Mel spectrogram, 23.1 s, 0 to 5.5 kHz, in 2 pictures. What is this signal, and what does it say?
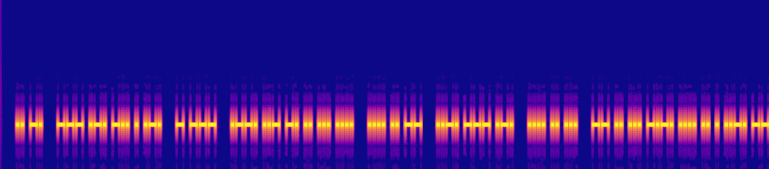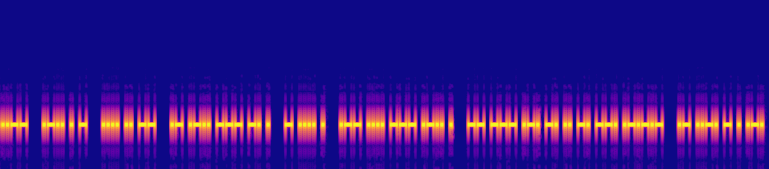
Morse code, heard as a keyed tone, about 35 wpm, 700 Hz. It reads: IN ORDER TO PUNISH HIM FOR HIS MISCHIEF, LET HIM ALONE THE WHOLE MORNING. AFTER
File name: Pinocchio / Pinocchio ch8 35 35 ik1hge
